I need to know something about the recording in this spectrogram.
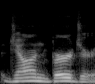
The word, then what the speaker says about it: John Berger: But today, we are talking about John Berger.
